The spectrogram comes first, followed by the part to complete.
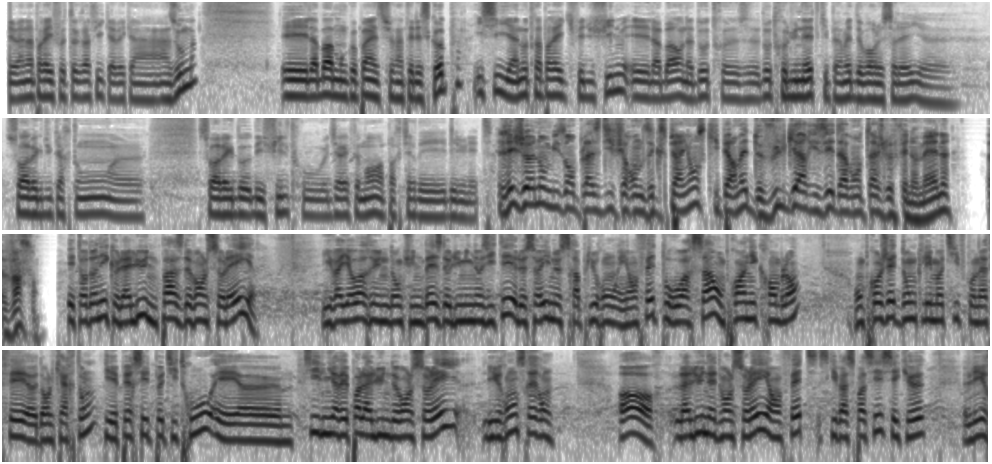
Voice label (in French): reportage radio plein air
